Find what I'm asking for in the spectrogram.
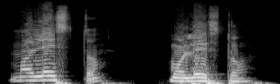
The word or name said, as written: molesto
